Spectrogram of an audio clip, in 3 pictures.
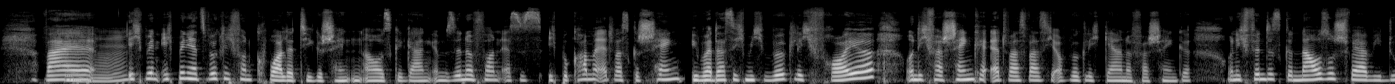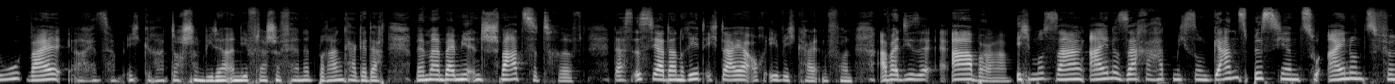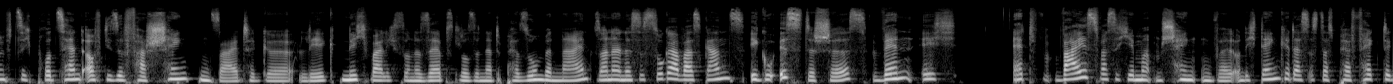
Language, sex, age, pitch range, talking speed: German, female, 20-39, 185-230 Hz, 190 wpm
